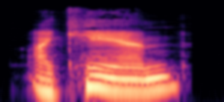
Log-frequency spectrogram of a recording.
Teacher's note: When we say the positive form, we pronounce the letter N longer. The N sound, n, n, n, lasts longer than in the negative form.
